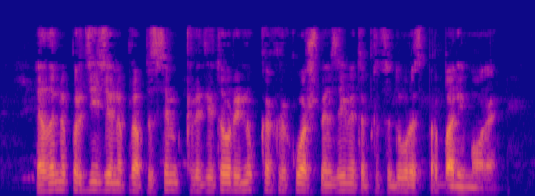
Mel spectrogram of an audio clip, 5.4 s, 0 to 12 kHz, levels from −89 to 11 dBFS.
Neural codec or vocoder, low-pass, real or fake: none; 7.2 kHz; real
